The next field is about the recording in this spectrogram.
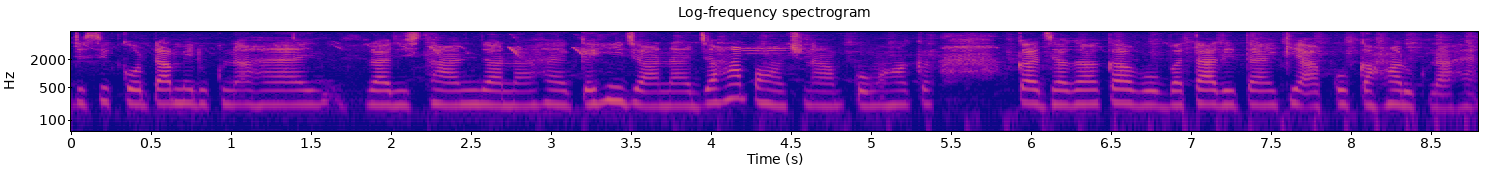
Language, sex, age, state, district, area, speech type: Urdu, female, 30-45, Bihar, Supaul, rural, spontaneous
